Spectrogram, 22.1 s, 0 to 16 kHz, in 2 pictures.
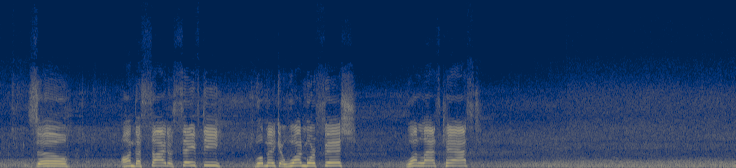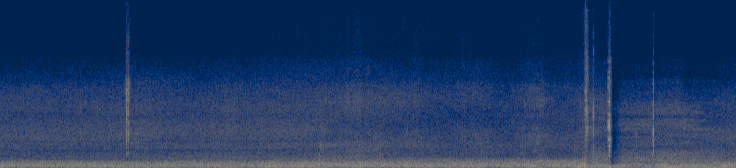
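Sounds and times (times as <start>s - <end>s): ocean surf breaking: 0.0s - 22.0s
wind buffeting microphone: 8.2s - 22.0s
sharp click: 12.9s - 13.1s.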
